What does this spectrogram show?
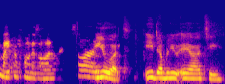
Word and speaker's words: Ewart: E-W-A-R-T. It's pronounced Ewart.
